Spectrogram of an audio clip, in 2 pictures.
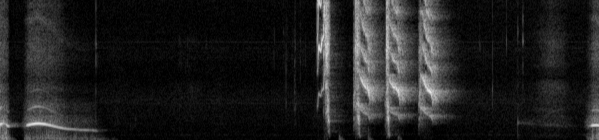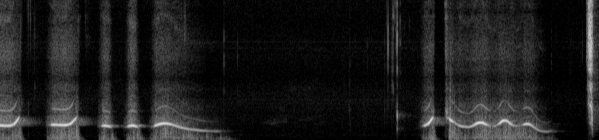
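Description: A parakeet gives clear whistled notes that rise and fall, in short phrases a few seconds apart, with a burst of harsh, rasping squawks between them.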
